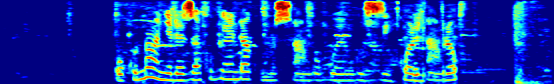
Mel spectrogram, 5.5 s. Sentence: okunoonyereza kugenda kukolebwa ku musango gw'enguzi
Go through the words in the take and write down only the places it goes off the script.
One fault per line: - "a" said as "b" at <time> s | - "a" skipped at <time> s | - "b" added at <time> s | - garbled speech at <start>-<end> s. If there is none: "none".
- "kukolebwa" skipped at 2.5 s
- garbled speech at 4.0-4.6 s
